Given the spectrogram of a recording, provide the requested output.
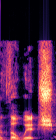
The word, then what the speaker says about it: The VVitch: The movie I did end up watching on a regular screen TV was The Vvitch, or The Witch, I think is how you were normally supposed to pronounce it, a Robert Eggers, flick.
